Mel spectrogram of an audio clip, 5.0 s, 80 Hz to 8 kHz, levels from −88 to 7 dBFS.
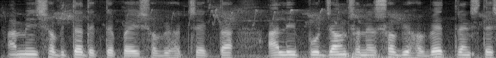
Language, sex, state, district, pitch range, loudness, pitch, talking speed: Bengali, male, Tripura, Unakoti, 115-135 Hz, -17 LUFS, 130 Hz, 180 wpm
